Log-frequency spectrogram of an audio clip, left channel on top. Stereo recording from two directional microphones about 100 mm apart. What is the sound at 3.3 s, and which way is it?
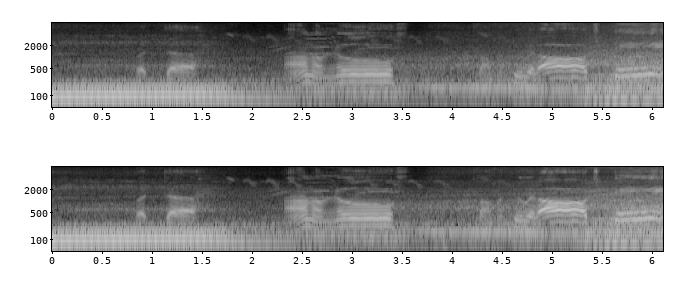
Speech, 55° left (ahead or behind).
